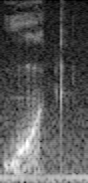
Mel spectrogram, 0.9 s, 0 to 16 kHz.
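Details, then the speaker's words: Imitated active bowel sounds on abdominal auscultation with a stethoscope: a voiced rising gurgle and click, likely busy after the patient's lunch; normal is 5 to 30 clicks and gurgles per minute. "And what we're listening for are these little clicks and gurgles. Kind of sounds like a little stream or like a a bubbling brook. Mhm. And I can tell my patient might have just had lunch because I've got a lot of activity going."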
